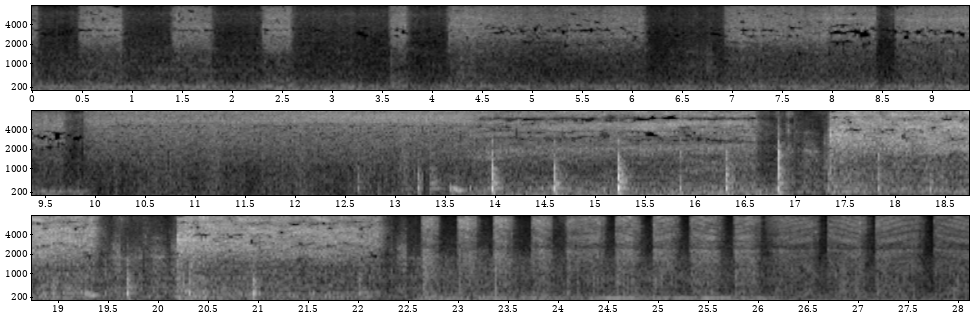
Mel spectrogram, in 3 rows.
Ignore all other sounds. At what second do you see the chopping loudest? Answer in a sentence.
The volume of the chopping peaks at 15 seconds.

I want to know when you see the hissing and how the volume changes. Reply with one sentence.
The hissing can be heard from 0.0 to 28.0 s, getting louder then quieter.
